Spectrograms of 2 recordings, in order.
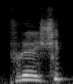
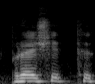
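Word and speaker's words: בראשית: 그러니까 이걸 브레쉿 이렇게 발음하는 사람도 있는데 브레시트 그 개념을 이해해야만 한다 그 말이죠.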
